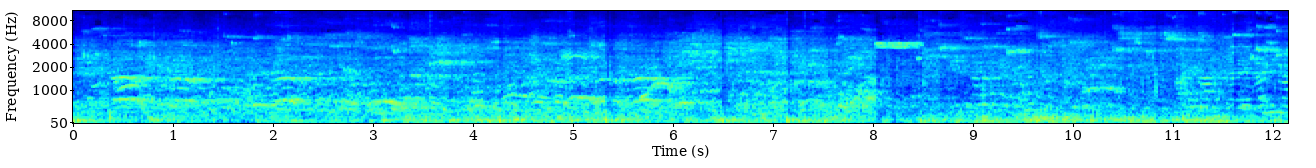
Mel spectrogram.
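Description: A basketball bouncing on a hardwood gym floor among many overlapping voices, with the chatter echoing in a large hall.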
